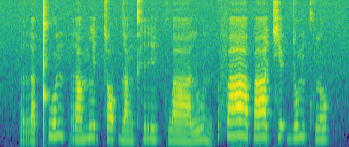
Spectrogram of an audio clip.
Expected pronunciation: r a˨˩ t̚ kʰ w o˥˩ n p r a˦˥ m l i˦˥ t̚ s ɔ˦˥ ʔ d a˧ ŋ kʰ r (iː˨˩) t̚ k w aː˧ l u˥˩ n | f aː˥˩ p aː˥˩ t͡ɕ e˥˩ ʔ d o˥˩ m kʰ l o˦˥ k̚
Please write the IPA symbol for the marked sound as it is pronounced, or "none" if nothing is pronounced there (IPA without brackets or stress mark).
iː˦˥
